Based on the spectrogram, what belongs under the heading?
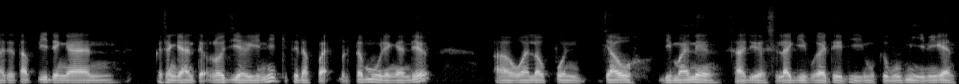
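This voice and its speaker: A man's voice: deep voice, creaky, no echo. A man with a Malaysian accent hosting a talk show, speaking careful formal Malay and correcting himself. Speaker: host. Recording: phone-like, muffled online call audio.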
